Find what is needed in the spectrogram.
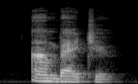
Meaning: diminutive of aambei
- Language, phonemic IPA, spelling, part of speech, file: Dutch, /ˈambɛicə/, aambeitje, noun, Nl-aambeitje.ogg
